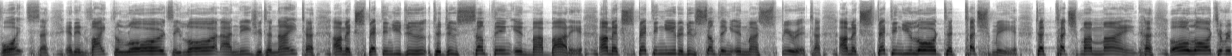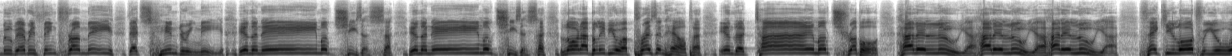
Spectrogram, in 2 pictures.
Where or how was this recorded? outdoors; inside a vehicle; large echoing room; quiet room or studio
large echoing room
